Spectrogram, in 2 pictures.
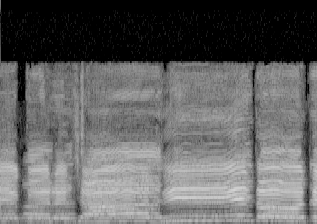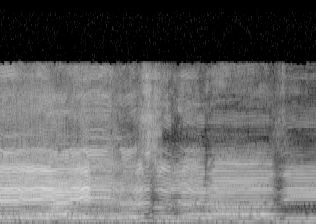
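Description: A single high voice singing unaccompanied, holding long wavering notes in phrases broken by short pauses.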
